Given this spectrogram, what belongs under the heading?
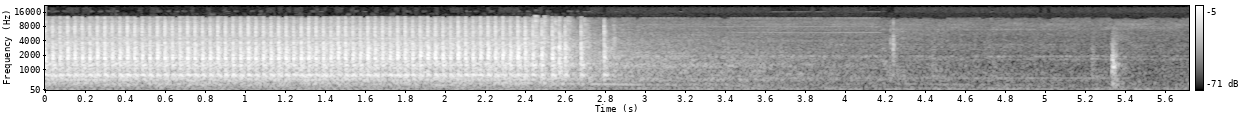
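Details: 2001.5 VW Passat 1.8T automatic, 98,500 miles: quick, even light ticking about three a second over a quiet engine, then drops away; failing cam chain tensioner, later fixed by replacing chain and tensioner.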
